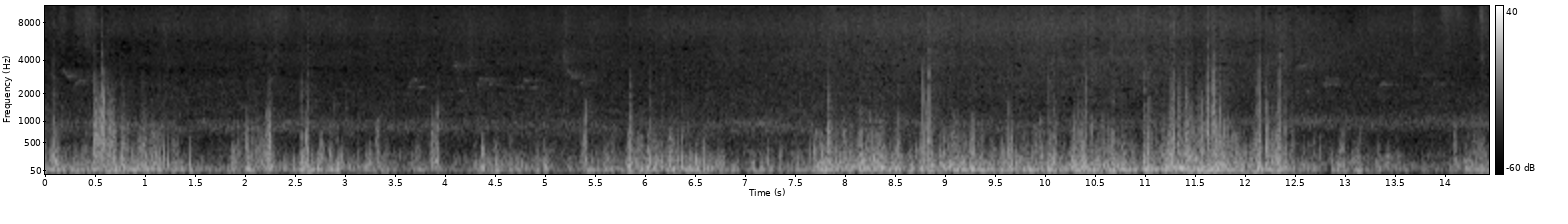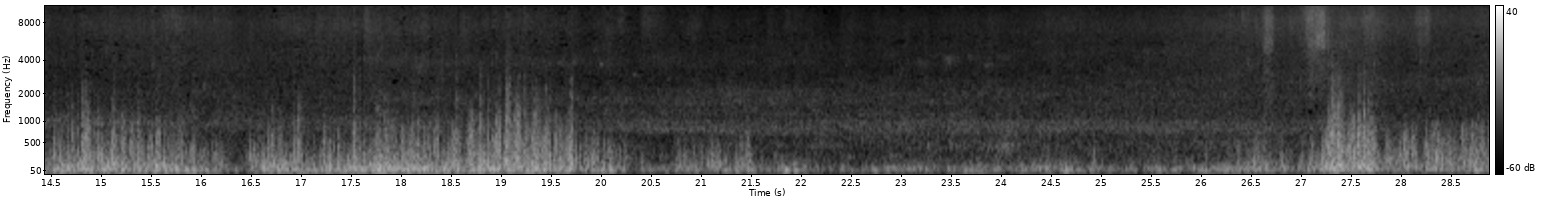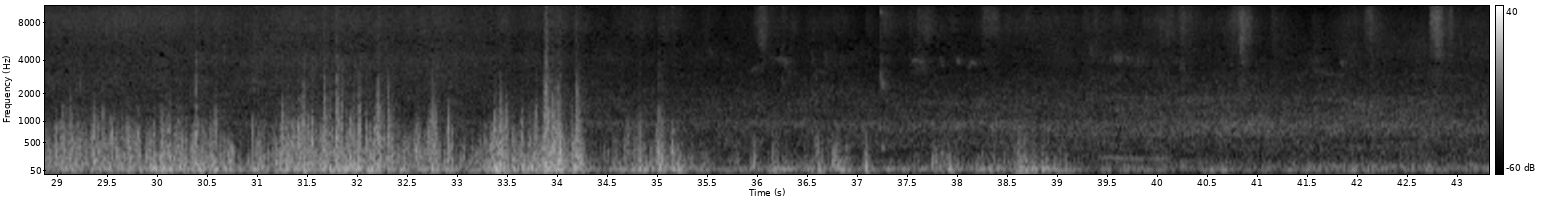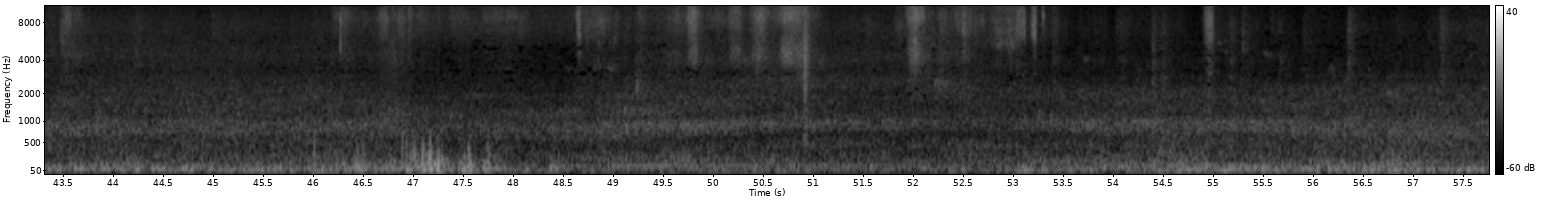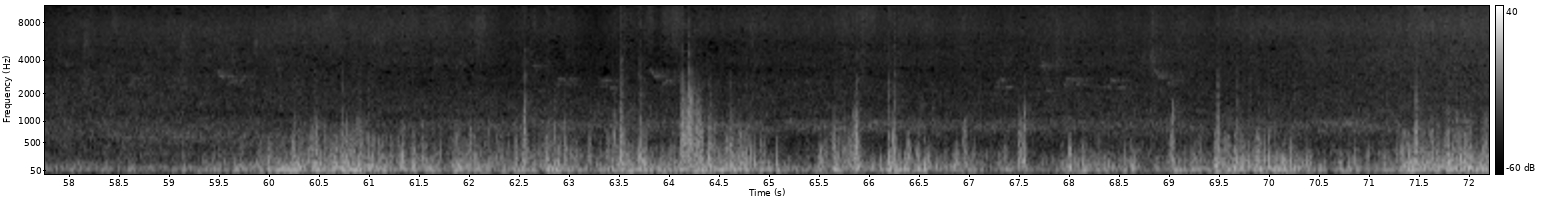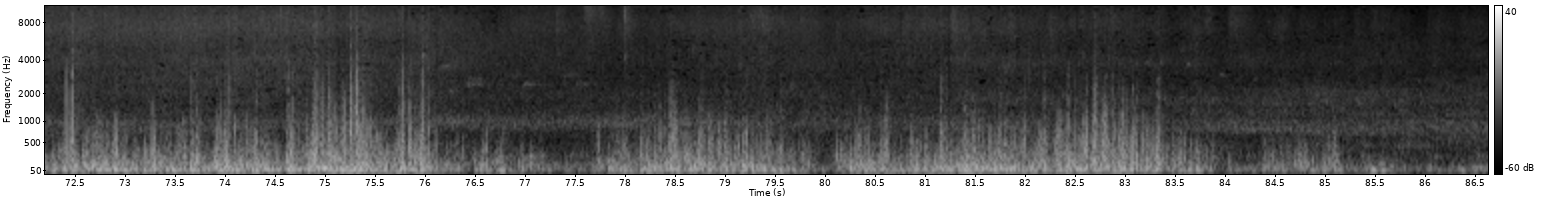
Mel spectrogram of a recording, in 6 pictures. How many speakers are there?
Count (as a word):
zero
